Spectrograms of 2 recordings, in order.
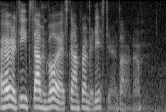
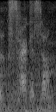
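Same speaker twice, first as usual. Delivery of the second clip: whispered aside; 21 dB quieter than usual. Real, not acted. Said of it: "under-breath aside".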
